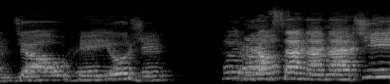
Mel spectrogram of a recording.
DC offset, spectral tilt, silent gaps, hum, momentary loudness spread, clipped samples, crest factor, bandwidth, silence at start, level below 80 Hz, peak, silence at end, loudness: under 0.1%; -1.5 dB/octave; none; none; 16 LU; under 0.1%; 20 dB; 19 kHz; 0 s; under -90 dBFS; -10 dBFS; 0 s; -28 LUFS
